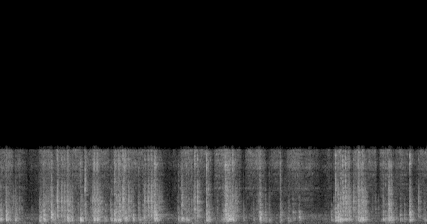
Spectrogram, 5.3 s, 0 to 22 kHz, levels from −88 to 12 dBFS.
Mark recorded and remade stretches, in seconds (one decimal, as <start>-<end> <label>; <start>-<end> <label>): 0.0-5.3 recorded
